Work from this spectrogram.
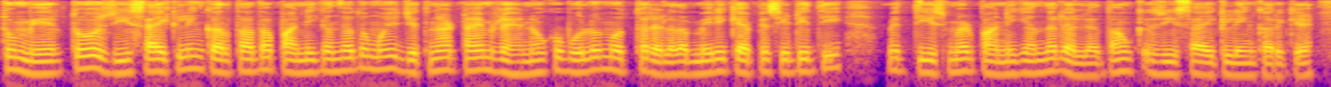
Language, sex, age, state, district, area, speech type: Hindi, male, 18-30, Madhya Pradesh, Gwalior, urban, spontaneous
